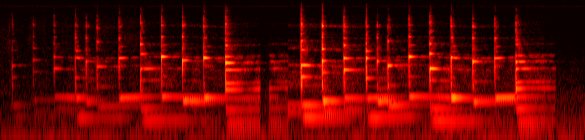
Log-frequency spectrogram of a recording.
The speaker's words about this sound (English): What on earth is that? Oh, settle down. It's my cell phone. It's Bluetoothed into the car speakers.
